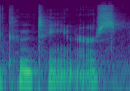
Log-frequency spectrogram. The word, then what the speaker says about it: containers: syllable tear materials and containers stressed on the tane syllable true tea on containers um great question about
